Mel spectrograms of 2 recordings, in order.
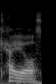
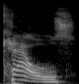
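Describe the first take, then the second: First: The word sounds like two syllables, kay-oss. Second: The word sounds like one syllable, cows. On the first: The speaker calls it right. "No, it's chaos, I'm afraid" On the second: The speaker calls it wrong. "a Polish friend of mine once said when they were reading that word for the first time, cows"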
